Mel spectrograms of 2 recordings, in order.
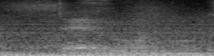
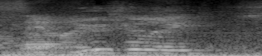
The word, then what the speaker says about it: salmon: most famous for its salmon. Salmon. Salmon. Usually the L in salmon as the fish is silent.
